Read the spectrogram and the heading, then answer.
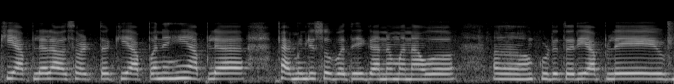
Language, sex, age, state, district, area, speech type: Marathi, female, 45-60, Maharashtra, Yavatmal, rural, spontaneous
